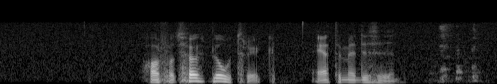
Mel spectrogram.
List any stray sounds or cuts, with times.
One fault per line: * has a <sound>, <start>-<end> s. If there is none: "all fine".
* has a cough, 4.3-4.8 s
